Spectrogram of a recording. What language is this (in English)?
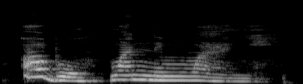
Igbo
